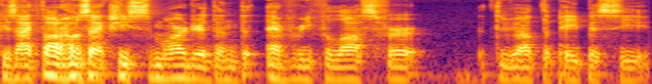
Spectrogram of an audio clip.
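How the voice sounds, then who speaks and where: A man speaks in a somewhat breathy voice. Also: very clean recording, silent background. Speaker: live streamer. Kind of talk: casual live-stream chat. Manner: speaking in a lower voice.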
